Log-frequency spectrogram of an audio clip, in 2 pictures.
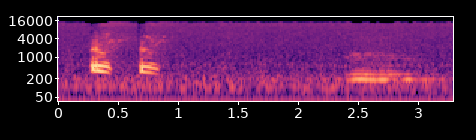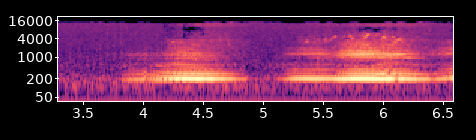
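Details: Bullfrog chorus on a 54-degree morning with green frogs present: two short sharp twangs near the start, then low, harmonic droning calls building after a quiet stretch, with a faint background hiss.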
